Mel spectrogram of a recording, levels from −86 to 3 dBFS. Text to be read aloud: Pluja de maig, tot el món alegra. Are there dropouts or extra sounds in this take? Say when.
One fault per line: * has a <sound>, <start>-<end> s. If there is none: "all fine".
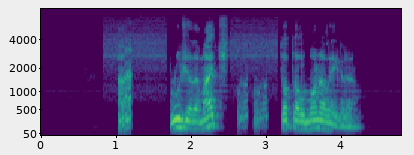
* has a laugh, 1.0-1.2 s
* has a laugh, 2.6-3.0 s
